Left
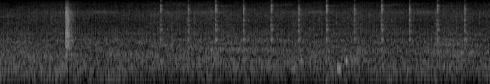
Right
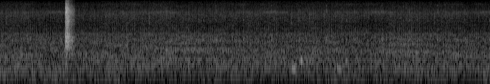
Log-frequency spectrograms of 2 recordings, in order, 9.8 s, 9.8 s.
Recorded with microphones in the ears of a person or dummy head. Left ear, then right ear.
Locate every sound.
1.3 s a clap: 30° right (ahead or behind)
3.2 s ticking: 45° left (ahead or behind)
